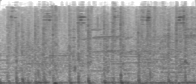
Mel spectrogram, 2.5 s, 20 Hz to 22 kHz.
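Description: Horse hooves clip-clop at a steady trot in Red Dead Redemption 2, a regular rhythm of close, clear hoofbeats over a low droning background, with no voices.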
